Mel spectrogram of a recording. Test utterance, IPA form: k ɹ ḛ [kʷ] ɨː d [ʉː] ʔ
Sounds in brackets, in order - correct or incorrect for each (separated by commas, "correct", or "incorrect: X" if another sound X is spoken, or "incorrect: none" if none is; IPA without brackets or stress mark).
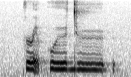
correct, correct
